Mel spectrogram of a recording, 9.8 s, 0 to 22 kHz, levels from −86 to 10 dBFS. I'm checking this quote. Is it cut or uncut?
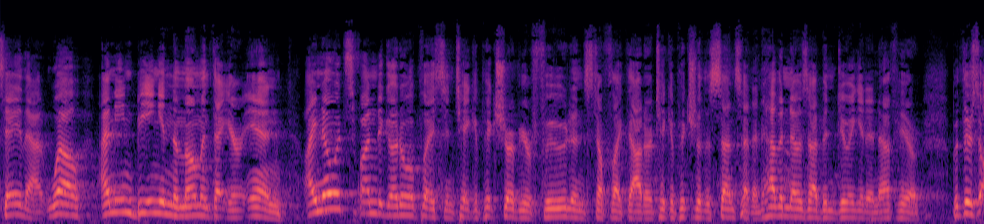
uncut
